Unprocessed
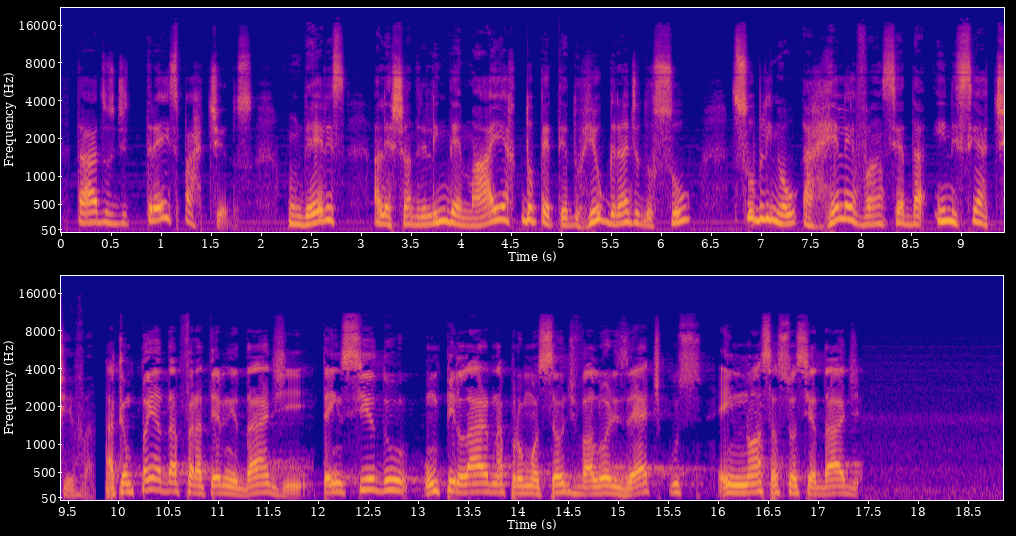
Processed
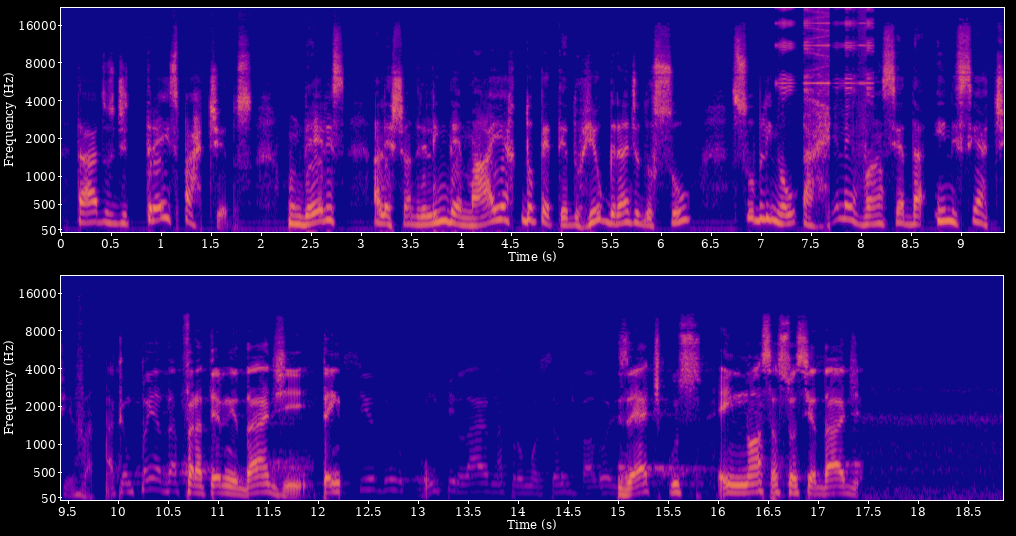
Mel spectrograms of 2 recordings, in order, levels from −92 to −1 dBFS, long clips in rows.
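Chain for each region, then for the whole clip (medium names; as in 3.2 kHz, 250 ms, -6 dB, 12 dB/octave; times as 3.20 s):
0.59–4.52 s: treble shelf 8.6 kHz -9 dB + waveshaping leveller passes 1
7.14–8.13 s: sorted samples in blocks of 8 samples + slow attack 342 ms
9.41–10.66 s: gate -45 dBFS, range -10 dB + compression 16:1, threshold -37 dBFS
12.21–15.01 s: inverted gate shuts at -30 dBFS, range -24 dB + distance through air 240 m + hum notches 60/120/180/240/300/360/420/480/540/600 Hz
whole clip: expander on every frequency bin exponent 1.5; tilt shelf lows -6.5 dB, about 720 Hz; compression 6:1, threshold -34 dBFS; trim +1.5 dB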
